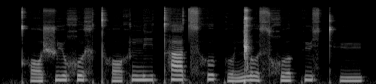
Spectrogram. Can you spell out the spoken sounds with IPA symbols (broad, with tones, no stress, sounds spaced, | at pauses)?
kʰ ɔ˨ ʃ y˧ χʷ ɛ˧ x t̪ʰ ɔ˨ x n̪ i˦ t̪ʰ a˦ t͡sʰ ʊ˦ k ʊ˨ ŋ͡ǁ ʊ˦˨ s χʷ ɤ˧ k y˦ s t̪ʰ y˧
